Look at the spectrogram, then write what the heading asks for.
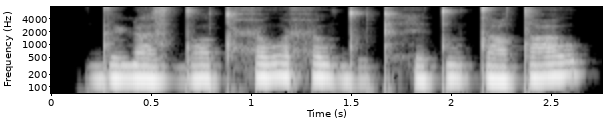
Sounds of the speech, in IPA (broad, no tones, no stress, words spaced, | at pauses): d̪eɳazd̪ɔt ħo ħud̪ṳt het̪ut̪ɐ tˤo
